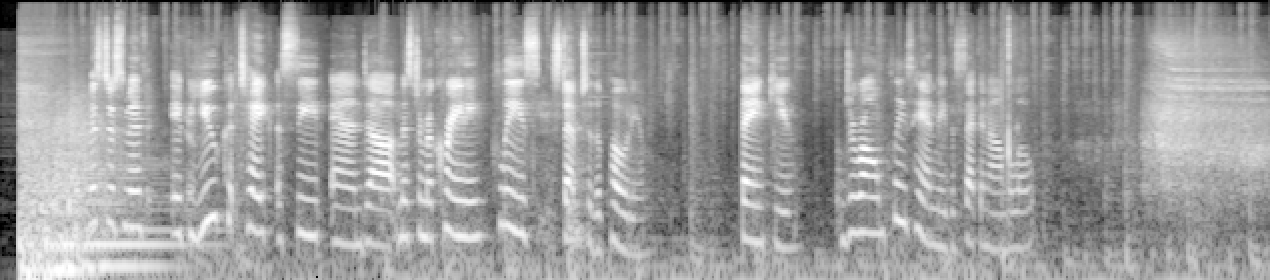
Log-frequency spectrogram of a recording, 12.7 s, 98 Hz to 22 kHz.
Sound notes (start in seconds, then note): 11.4 sighs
